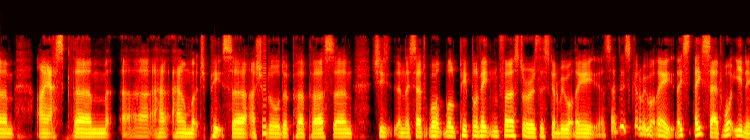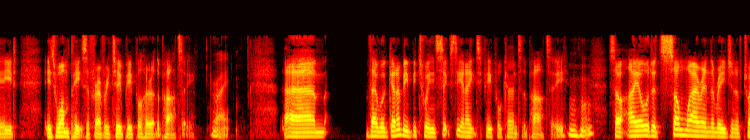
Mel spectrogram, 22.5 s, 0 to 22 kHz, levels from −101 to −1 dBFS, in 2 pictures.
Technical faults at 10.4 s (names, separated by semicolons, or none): none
